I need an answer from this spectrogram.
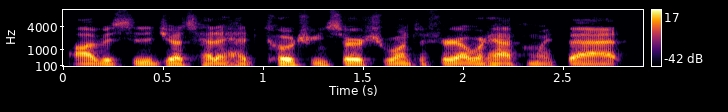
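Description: New guy cohosting a football podcast, talks quick, dry close mic. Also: lowish voice, little pitch movement, no echo. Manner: fast, loose, with fillers and frequent laughs. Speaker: podcast co-host. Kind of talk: casual film-breakdown chat.

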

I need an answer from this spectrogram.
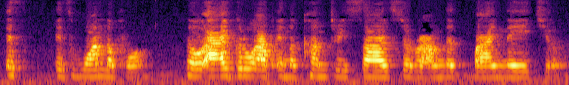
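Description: An older woman from Cambodia recounts her past in an interview with earnest, simple phrasing and small slips of grammar. Her voice is bright and clear. She sits a little away from the microphone. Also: mid-range voice, flat delivery, unhurried, far from the mic, poor audio. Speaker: guest, author and speaker. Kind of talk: telling her life story in an interview.

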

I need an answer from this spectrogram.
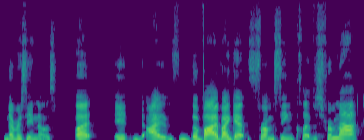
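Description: Young woman podcast host, gushy n sweary, says like a lot, higher pitch, dry sound. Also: unhurried, no echo. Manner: gushing, excitable, swears freely; rambling, peppered with "like". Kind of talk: casual chat about a TV series.

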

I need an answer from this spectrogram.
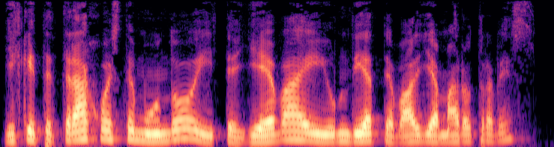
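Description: A man's voice: medium pitch, quick pace, mellow, muffled recording, natural voice. A man preaching a sermon gives voice to God, a mighty, commanding male divine presence who talks in solemn, proclaiming phrases and keeps repeating one name.

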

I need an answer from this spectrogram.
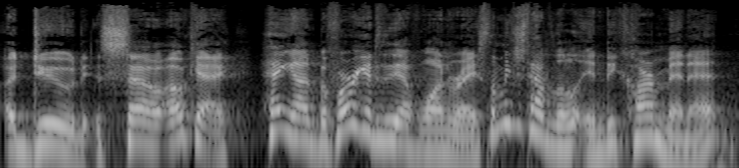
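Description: A man co-hosting a motorsport podcast tells stories in a casual, excited way, acting out what people said. His voice sits on the high side and he talks fast.

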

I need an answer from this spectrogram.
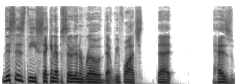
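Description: A man's voice: mid-range voice, expressive, a little slow, a little mellow, no echo, clean studio sound. A man co-hosting a podcast who chimes in with short corrections and asides and laughs often. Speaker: podcast co-host. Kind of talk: casual chat.

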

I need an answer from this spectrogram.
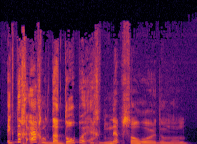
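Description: Laid-back jonge man, straattaal, relaxed. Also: fairly quick, breathy edge, no room sound, clean studio sound. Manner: slangy, laid-back, trails off low. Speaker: podcast co-host. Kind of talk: casual chat about music.

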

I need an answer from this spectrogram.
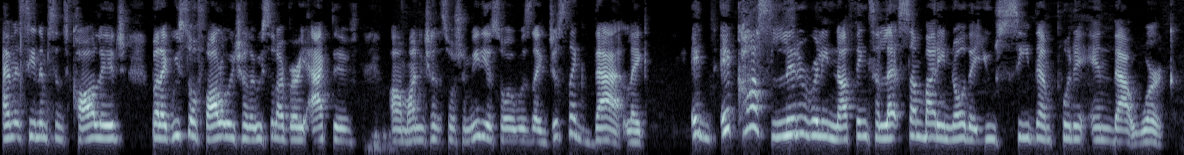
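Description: A woman's voice: mid-range voice, fast. A woman podcast co-host, chatting casually and slangily with bits of Spanish. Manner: slangy, sprinkles in Spanish phrases. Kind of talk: casual chat.

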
